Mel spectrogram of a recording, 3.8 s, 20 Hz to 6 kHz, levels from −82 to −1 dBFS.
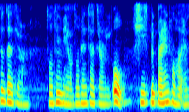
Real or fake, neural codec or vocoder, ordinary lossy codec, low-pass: fake; autoencoder, 22.05 kHz, a latent of 192 numbers a frame, VITS, trained on one speaker; none; 5.4 kHz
